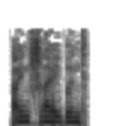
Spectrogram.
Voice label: "einschreibend", German; adjectives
